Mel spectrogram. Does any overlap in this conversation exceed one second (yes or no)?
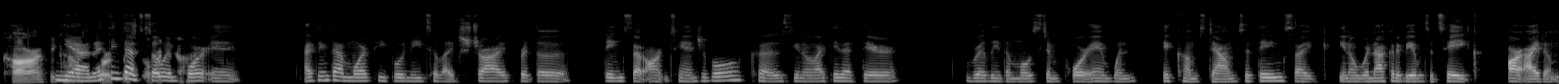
yes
